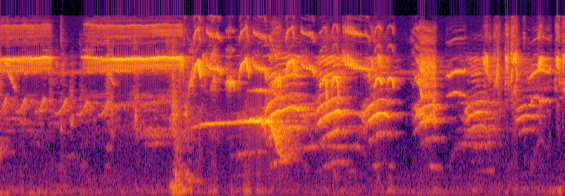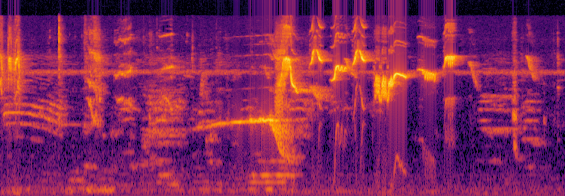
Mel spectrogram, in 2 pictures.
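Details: Wild jongkangan and two caged jongkangan singing against each other in a duel: dense, high chirping phrases with rapid sweeping notes, sharp rising whistles and a sustained high tone, several voices overlapping in bursts.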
